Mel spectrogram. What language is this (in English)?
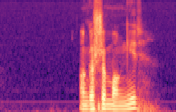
Norwegian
